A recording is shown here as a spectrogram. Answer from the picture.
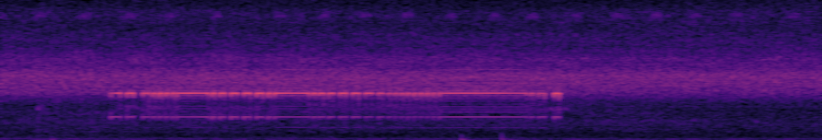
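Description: Metal detector's electronic alert tone, a high pulsing tone lasting about two seconds that starts about half a second in and cuts off abruptly, signalling metal in the dig hole.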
